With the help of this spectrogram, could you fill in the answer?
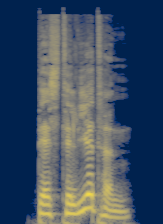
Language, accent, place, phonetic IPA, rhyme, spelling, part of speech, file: German, Germany, Berlin, [dɛstɪˈliːɐ̯tn̩], -iːɐ̯tn̩, destillierten, adjective / verb, De-destillierten.ogg
- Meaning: inflection of destillieren: 1. first/third-person plural preterite 2. first/third-person plural subjunctive II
